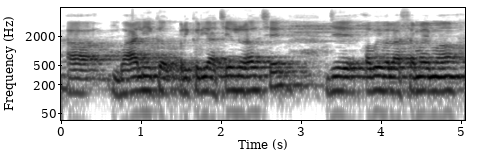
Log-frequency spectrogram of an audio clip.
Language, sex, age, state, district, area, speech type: Maithili, male, 45-60, Bihar, Madhubani, rural, spontaneous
